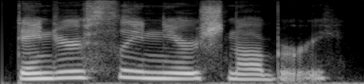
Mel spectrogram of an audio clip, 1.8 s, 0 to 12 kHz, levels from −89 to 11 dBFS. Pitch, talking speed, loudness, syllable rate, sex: 235 Hz, 100 wpm, -15 LUFS, 5.2 syllables/s, female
